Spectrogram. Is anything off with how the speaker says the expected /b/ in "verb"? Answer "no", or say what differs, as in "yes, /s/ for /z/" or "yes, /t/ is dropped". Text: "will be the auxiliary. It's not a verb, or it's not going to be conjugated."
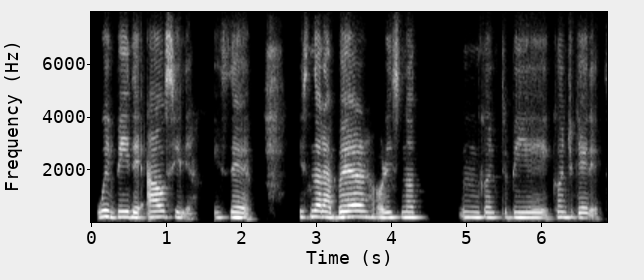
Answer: yes, /b/ is dropped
